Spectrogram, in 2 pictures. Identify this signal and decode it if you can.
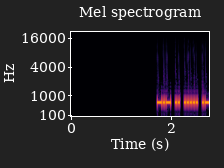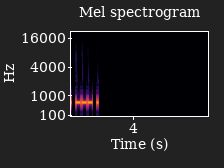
Morse code, heard as a keyed tone, about 37 wpm, 700 Hz. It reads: KI5AOE
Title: USA Call Signs - 6 Characters - 40wpm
